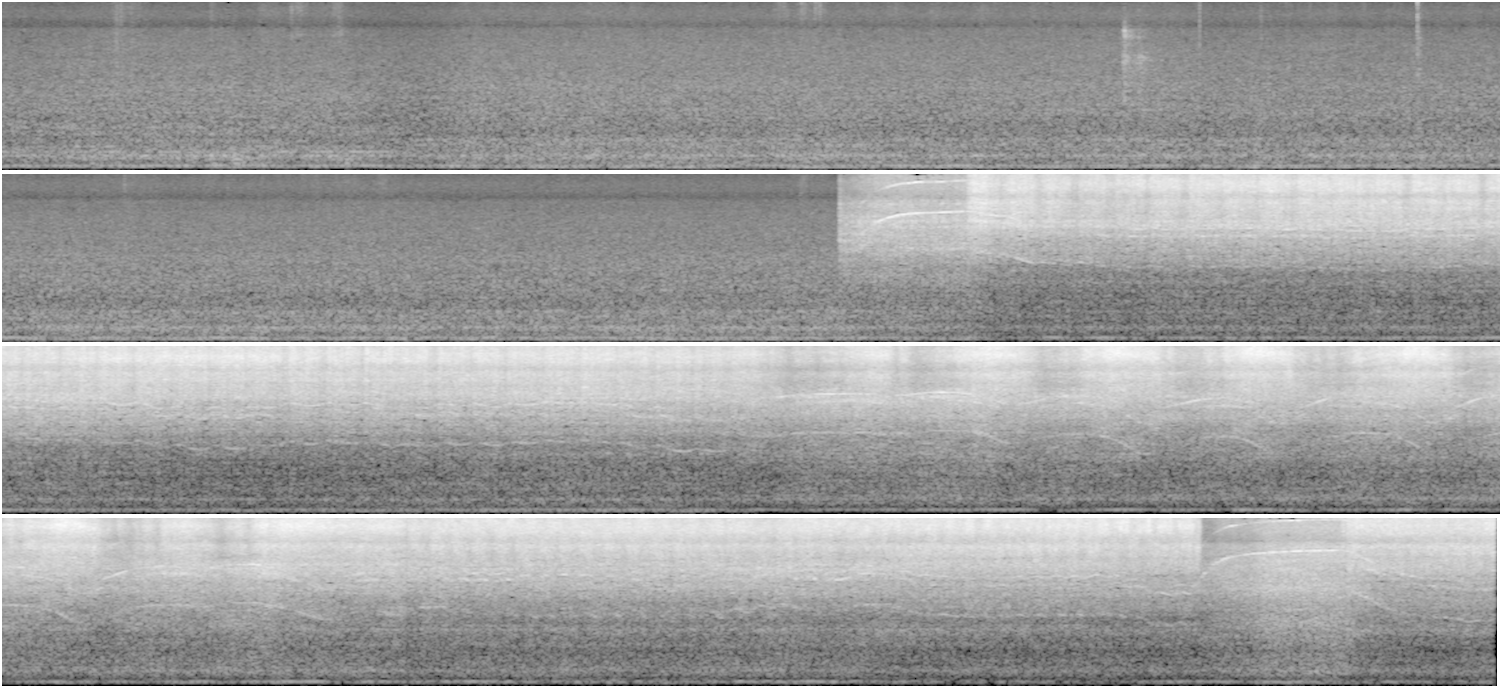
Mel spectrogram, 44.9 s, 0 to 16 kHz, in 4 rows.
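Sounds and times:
low background hum: 0:00.0 - 0:44.9
angle grinder sanding wood: 0:17.6 - 0:44.9.

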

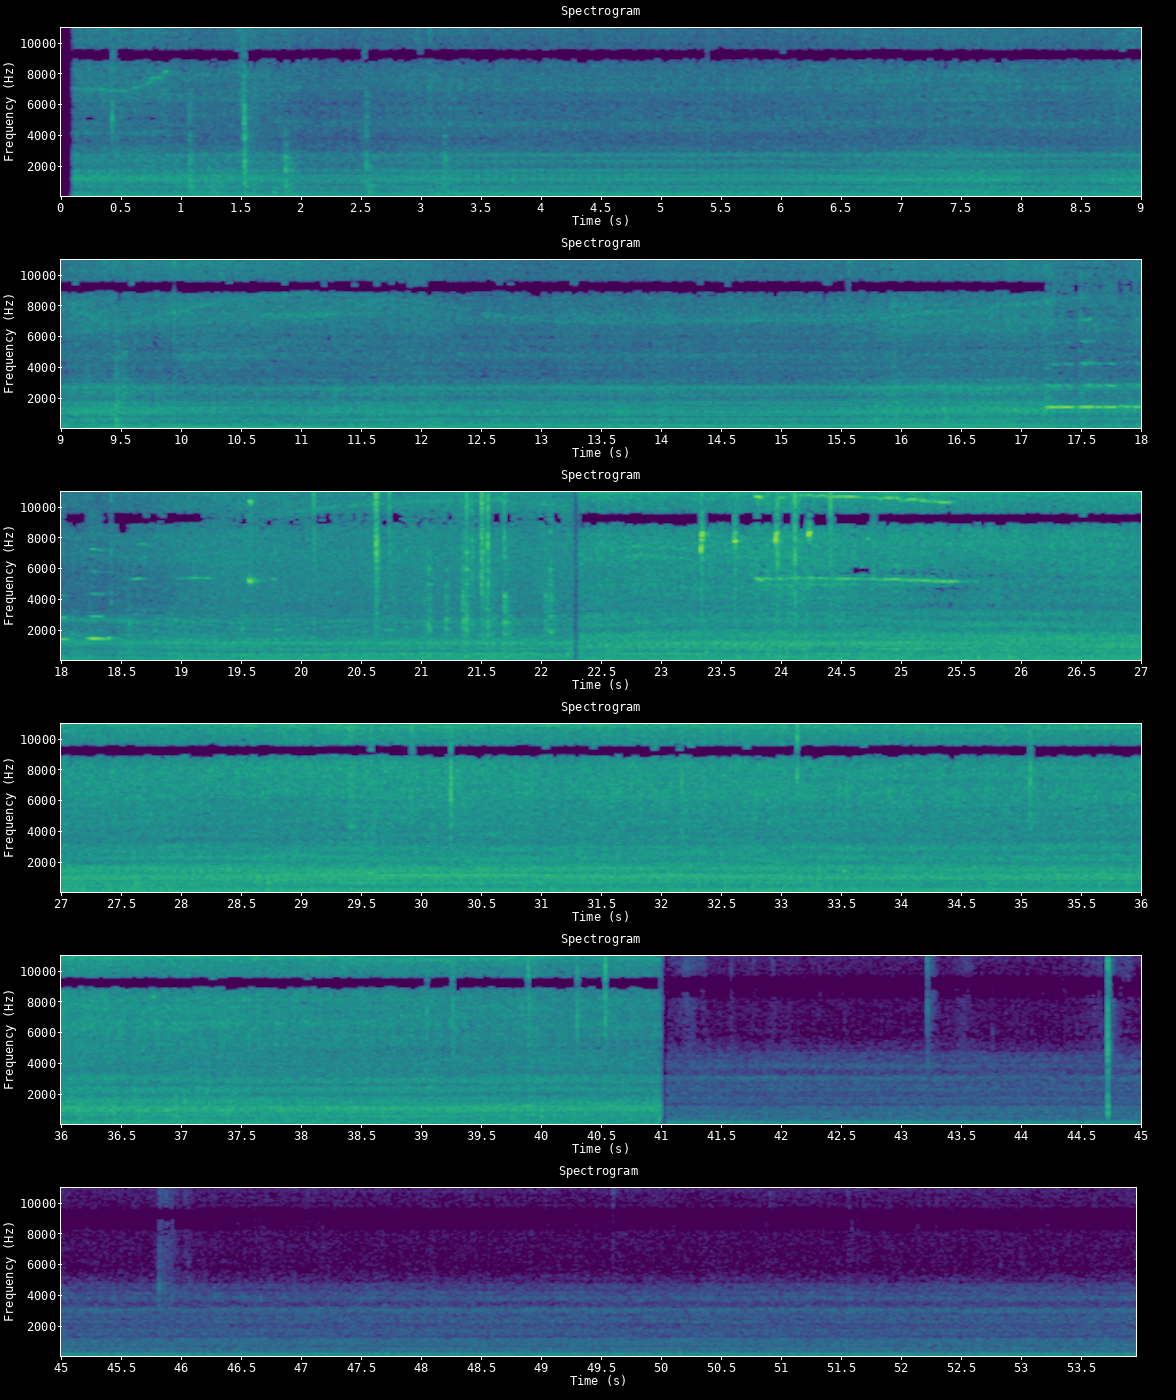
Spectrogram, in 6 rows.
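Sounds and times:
diesel engine idling: 0:17.9 - 0:41.2.

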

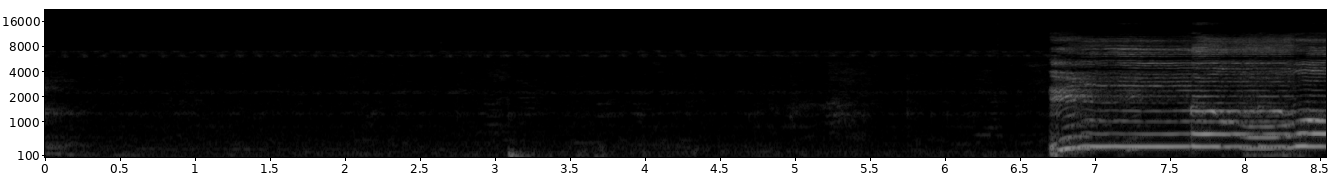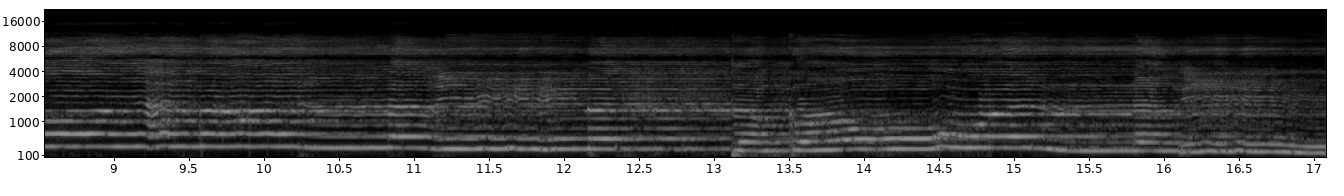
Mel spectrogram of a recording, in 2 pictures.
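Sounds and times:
man chanting recitation: 0:06.7 - 0:17.0.

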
